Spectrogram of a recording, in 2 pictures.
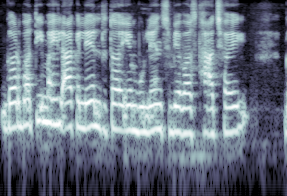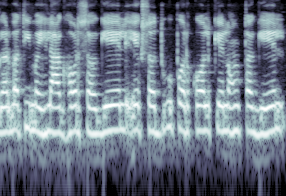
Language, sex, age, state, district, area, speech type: Maithili, female, 60+, Bihar, Sitamarhi, rural, spontaneous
